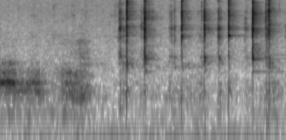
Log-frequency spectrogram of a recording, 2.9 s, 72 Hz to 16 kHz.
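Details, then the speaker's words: 1960s Gibson GA-5 Skylark amp floor footswitch toggle switches: about nine crisp clicks, each snapping back without sticking. The switches work normally. "these are basically like toggle switches you would hit it they both sound like they're functional"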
